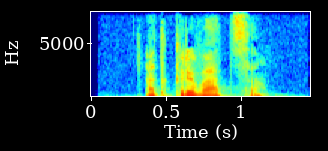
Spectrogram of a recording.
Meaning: 1. to open 2. to come to light 3. to confide, to open up, to declare oneself 4. passive of открыва́ть (otkryvátʹ)
- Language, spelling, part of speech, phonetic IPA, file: Russian, открываться, verb, [ɐtkrɨˈvat͡sːə], Ru-открываться.ogg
